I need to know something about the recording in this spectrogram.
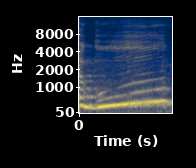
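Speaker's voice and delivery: गुड़िया broken into long-held syllables; गुड़िया with each vowel overstretched; wrong long vowels. Shown as a demonstration. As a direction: drag out गुड़िया as "gooo... reee... yaa". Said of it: "मान लीजिए मैं अशुद्ध लिख".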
